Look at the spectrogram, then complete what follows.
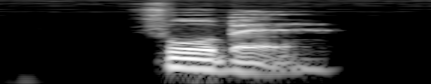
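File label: "forbear" Australian English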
